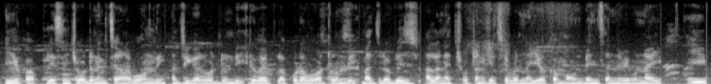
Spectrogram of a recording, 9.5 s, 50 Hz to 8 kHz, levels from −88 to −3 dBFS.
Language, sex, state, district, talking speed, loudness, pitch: Telugu, male, Andhra Pradesh, Visakhapatnam, 150 wpm, -13 LUFS, 145 Hz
